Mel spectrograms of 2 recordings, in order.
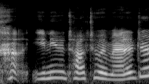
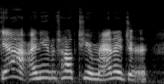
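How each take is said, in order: First: Quick, doubting echo of a demand; imitating a sceptical clerk; mock incredulous question. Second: Mildly firm, matter-of-fact confirmation; understated insistent reply; retold insistence. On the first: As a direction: throw it back as a disbelieving question. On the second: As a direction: confirm the demand without doubting it. Retold firm answer to clerk.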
